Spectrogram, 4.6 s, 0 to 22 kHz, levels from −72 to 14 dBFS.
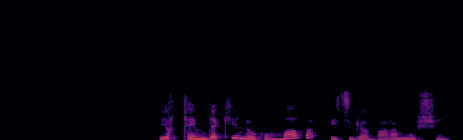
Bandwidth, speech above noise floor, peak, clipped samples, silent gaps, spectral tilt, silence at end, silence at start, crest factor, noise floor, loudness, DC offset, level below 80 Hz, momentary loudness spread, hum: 8.2 kHz; 50 dB; -18 dBFS; under 0.1%; none; -4.5 dB/octave; 0.15 s; 1.6 s; 18 dB; -85 dBFS; -35 LUFS; under 0.1%; -82 dBFS; 8 LU; none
